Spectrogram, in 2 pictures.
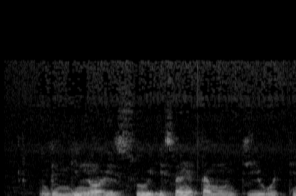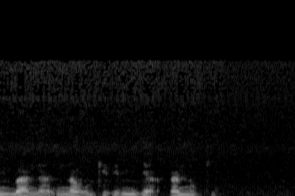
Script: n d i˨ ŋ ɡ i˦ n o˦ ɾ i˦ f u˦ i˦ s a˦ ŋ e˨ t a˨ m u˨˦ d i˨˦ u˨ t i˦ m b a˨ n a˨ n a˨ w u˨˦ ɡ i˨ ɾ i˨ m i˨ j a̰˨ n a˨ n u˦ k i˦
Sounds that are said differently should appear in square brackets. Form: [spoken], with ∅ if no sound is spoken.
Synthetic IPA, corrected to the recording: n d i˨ ŋ ɡ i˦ n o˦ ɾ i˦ [s] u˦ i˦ s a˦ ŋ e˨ t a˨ m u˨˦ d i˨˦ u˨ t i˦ m b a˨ n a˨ n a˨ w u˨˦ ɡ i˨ ɾ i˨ m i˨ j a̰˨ n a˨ n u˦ k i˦

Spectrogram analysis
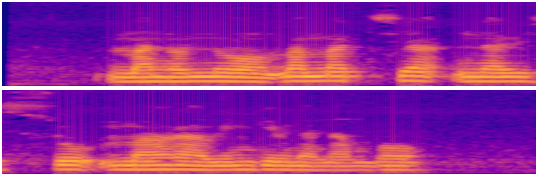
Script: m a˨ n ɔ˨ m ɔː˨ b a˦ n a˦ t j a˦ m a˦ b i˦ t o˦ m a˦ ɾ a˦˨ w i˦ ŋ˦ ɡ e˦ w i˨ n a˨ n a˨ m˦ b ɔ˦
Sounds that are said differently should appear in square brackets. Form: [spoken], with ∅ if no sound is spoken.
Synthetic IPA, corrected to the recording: m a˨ n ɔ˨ [n] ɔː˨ [m] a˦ [m] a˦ t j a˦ [n] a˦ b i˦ [s] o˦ m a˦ ɾ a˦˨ w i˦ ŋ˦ ɡ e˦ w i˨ n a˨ n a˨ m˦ b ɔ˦

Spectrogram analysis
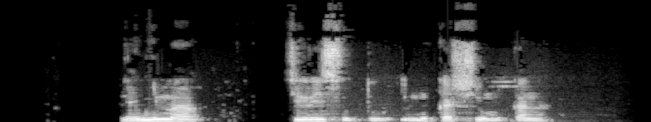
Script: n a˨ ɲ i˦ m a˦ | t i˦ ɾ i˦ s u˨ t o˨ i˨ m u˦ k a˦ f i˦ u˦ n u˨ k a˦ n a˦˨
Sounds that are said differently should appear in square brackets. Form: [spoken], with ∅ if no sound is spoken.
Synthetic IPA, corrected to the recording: n a˨ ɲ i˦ m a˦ | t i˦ ɾ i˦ s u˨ t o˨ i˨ m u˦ k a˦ [ʃ] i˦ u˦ [m] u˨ k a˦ n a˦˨

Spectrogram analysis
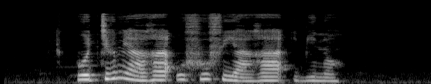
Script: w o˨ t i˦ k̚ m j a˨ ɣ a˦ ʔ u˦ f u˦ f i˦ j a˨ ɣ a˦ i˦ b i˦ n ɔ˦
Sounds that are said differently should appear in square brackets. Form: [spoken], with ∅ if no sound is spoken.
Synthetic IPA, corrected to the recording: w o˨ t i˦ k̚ m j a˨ ɣ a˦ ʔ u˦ f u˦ f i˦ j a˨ ɣ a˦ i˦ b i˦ n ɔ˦

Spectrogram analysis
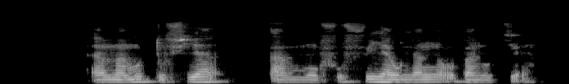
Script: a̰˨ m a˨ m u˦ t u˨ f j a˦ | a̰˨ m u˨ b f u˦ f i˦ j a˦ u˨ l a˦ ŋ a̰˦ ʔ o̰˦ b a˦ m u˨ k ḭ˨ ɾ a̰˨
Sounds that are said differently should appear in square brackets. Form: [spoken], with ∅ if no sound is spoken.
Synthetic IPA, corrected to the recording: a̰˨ m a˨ m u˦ t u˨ f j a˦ | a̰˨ m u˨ [∅] f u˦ f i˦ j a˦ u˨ l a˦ ŋ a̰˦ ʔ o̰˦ b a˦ [n] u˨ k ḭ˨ ɾ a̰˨

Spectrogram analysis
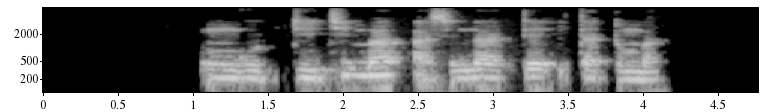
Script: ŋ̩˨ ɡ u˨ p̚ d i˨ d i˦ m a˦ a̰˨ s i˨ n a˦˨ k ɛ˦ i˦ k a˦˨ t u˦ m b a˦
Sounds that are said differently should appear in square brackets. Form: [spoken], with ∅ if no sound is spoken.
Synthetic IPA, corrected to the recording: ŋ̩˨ ɡ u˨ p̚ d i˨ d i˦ m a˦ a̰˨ s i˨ n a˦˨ [t] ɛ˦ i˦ [t] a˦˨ t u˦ m b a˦

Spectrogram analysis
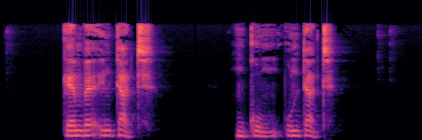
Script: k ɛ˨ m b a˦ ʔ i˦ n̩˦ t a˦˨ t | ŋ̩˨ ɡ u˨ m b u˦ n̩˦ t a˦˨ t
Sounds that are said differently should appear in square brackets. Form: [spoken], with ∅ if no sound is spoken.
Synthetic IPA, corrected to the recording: k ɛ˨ m b [ɛ˦] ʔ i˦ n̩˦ t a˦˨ t | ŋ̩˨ [k] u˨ m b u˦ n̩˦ t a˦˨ t

